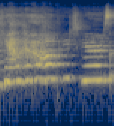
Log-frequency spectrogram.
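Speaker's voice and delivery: high-pitched mock tearful squeal; imitated bawling. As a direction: imitate blubbering through happy tears, very high. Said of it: "I was just bawling".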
